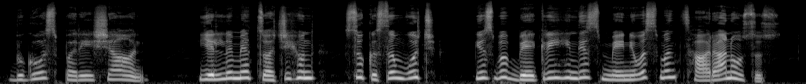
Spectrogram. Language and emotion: Kashmiri, sad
